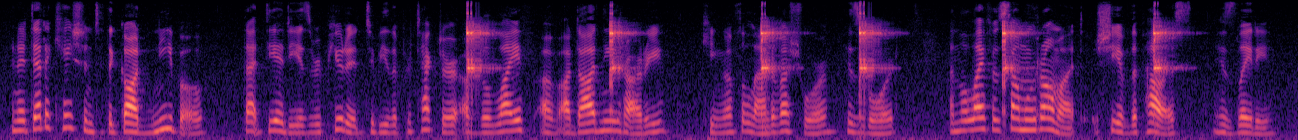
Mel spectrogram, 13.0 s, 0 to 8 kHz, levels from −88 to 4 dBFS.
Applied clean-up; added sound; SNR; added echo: none; Glass; -1 dB; none.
